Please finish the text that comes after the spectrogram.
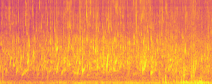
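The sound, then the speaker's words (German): Water in a stream of the Alster splashes and babbles steadily around a fairly large branch lying in the current, a continuous burble with small bright trickles and drips popping over the flow, no voices. “Der Kies ist unter meinen Schuhen und hier ist ein etwas größerer Ast im Wasser, der in der Strömung für dieses Plätschern sorgt.”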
